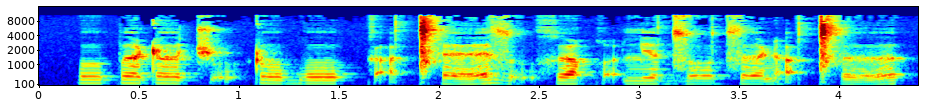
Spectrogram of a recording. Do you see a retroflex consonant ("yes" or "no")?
yes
